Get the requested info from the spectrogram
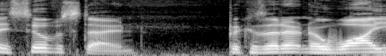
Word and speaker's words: Silverstone: Silver Stun or Silver Stone? Scene or Sin? The latter is a Palmer pronunciation and it gets on my tits.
